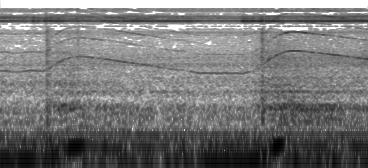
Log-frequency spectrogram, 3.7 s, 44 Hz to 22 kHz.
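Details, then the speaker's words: 2008 Corvette Z06 (C6): thin whine from the right-side speakers rising and falling with revs, like a supercharger; owner traced it to the VCIM OnStar module and unplugged it, though the whine returned after two weeks. "there's this little whining noise that you'll get comes from the right side of the car"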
